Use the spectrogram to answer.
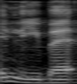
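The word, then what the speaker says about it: Liebe: e decine di volte, vi dico che Libe è la pronuncia corretta, grazie a chi me l'ha fatto notare fino ad ora.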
